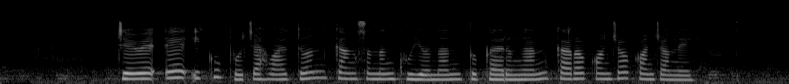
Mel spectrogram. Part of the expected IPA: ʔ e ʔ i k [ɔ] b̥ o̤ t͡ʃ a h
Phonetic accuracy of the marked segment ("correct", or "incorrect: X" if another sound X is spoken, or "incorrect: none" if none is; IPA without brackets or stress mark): incorrect: u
